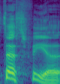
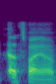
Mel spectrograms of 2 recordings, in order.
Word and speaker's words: Tesfaye: It's Tesfaye. I always get that Can't surname wrong, remember. right? Yeah. I think I Please. just assume Testfire because somebody else we kind of know this also usually Testfire thing.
